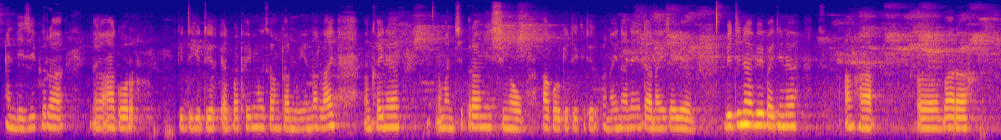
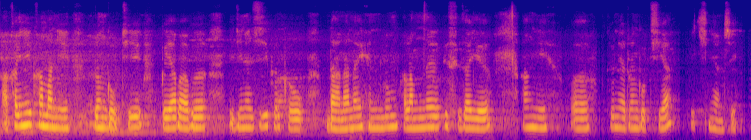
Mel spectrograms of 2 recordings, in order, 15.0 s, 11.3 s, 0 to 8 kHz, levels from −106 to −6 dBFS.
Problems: low volume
